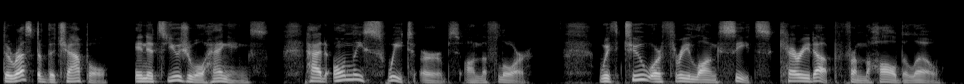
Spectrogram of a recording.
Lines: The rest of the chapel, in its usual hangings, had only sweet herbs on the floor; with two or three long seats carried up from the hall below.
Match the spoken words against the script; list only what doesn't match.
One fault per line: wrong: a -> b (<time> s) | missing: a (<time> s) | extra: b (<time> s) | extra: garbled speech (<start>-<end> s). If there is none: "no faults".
no faults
